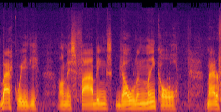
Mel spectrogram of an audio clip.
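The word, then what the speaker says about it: Fiebing's: And I'm going to be using this Fibings, I guess is how you say it, F-I-E-B-I-N-G-S, Fibings Golden Mink Oil.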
